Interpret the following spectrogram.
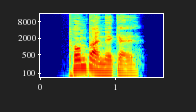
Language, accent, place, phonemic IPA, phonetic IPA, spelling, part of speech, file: German, Germany, Berlin, /ˈpʊmpərˌnɪkəl/, [ˈpʊm.pɐˌnɪ.kl̩], Pumpernickel, noun, De-Pumpernickel.ogg
- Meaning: a type of sourdough rye bread with a strong, sweetish flavor; coarse, brittle, and dark in color; native to north-western Germany, especially Westphalia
